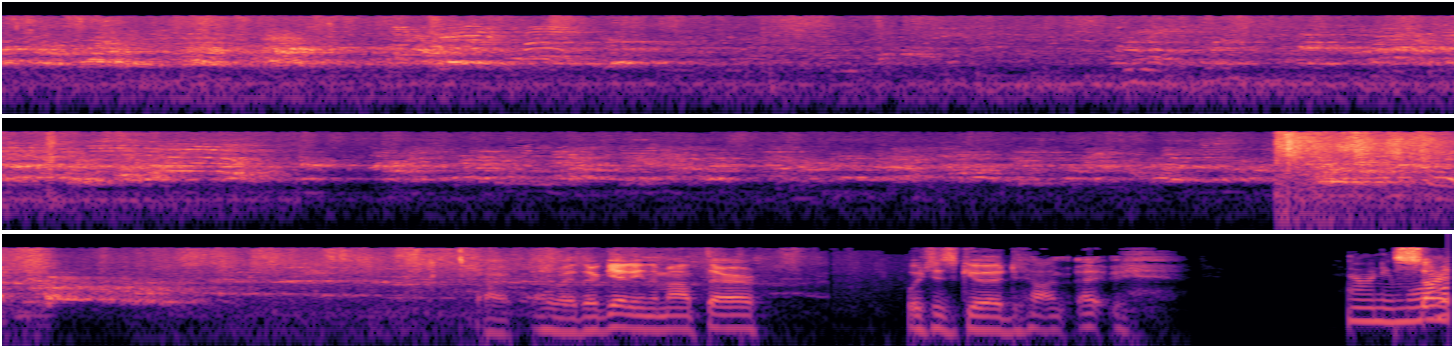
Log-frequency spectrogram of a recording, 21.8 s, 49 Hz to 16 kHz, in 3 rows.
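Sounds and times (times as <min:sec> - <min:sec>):
dogs barking and whimpering: 0:00.0 - 0:18.7
speech: 0:17.4 - 0:20.4, 0:21.4 - 0:21.7.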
